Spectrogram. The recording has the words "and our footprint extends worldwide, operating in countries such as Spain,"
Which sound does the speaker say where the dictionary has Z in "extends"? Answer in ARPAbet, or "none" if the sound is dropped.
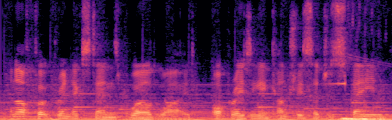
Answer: Z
